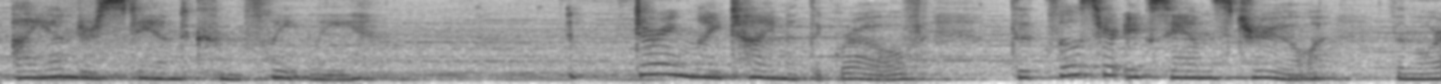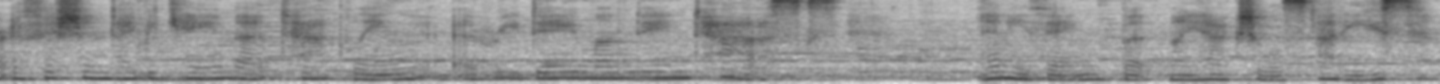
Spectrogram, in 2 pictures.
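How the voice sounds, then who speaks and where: An actress playing a gentle, polite young woman in a fantasy video game, speaking in a formal, reflective way. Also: mid-range voice, unhurried, natural voice. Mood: gently reflective. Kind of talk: scripted video game voice acting. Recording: reverberant, with music behind. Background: game music.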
